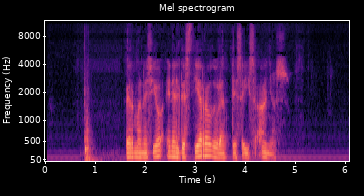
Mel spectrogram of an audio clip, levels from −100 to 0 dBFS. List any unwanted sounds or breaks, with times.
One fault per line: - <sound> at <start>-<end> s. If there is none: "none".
- thud at 0.8-1.2 s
